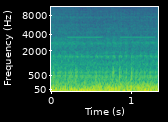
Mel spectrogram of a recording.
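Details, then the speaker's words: Brand-new Bulldog Spirit Moster MY25 DS paramotor two-stroke during break-in with prop, dropped to idle after 4,000 rpm for 4 minutes: fast, steady buzz that never settles to a slow idle; idle speed seems a bit high. "Okay, 4,000 RPM for 4 minutes. Alright, so we need to go to idle. It seems like the idle is"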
